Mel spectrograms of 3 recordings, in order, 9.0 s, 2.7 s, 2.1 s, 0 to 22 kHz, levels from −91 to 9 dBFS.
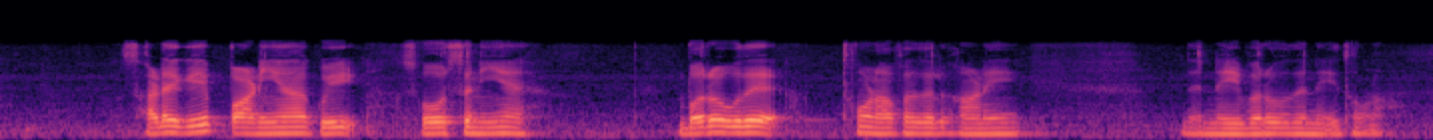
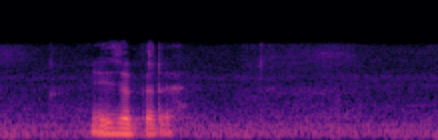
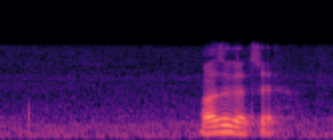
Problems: none marked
